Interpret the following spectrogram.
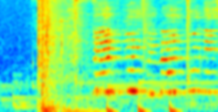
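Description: A door slammed shut once, about half a second in, followed by background music with a steady beat.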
